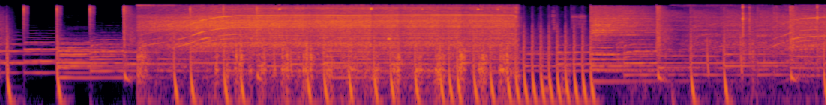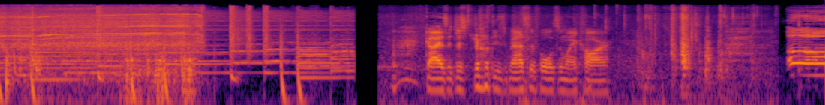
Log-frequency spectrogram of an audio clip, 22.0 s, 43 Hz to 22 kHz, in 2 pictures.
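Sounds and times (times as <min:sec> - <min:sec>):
cordless drill whining: 0:01.8 - 0:07.0, 0:08.2 - 0:13.8.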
